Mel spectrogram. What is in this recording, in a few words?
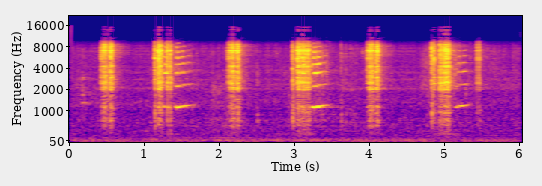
creak, Kawasaki Ninja 250; motorcycle; The Ominous Creaking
